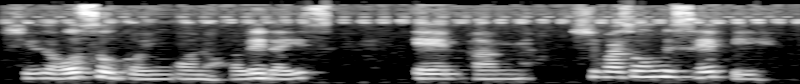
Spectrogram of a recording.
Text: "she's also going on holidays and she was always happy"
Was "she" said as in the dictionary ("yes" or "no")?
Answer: yes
